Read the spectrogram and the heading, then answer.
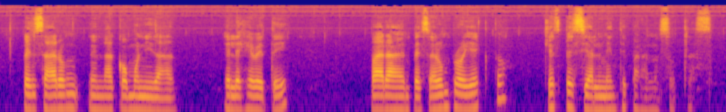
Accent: Guatemala; Soy de Guatemala. Tengo 26 años de edad.

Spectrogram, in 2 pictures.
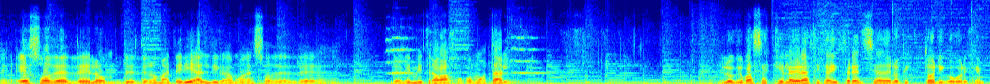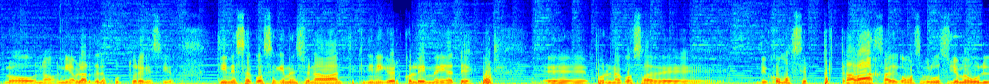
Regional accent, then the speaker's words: Concepción, Biobío, Chile; moved away; Sucede que yo me fui de Chile, me fui de Conce, volví después de 6 años, me reencontré con mis antiguos barrios

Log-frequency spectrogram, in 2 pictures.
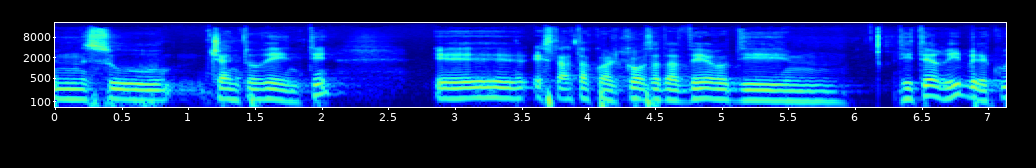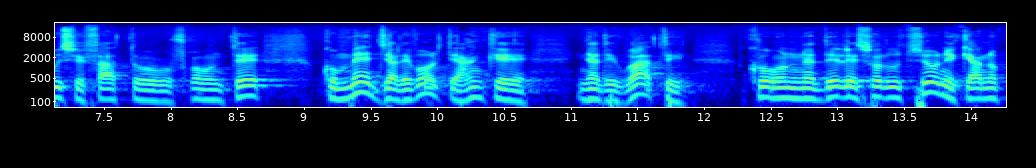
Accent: Arezzo, Tuscany, Italy; io sono originario di Arezzo

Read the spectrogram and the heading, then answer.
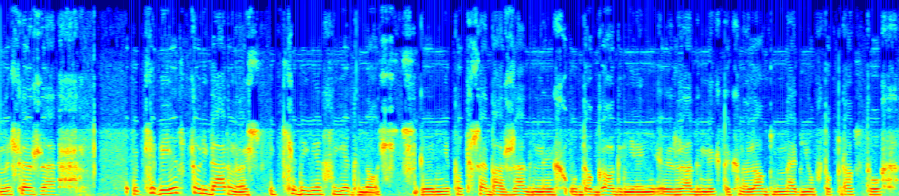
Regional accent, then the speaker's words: Łódź, Łódź Voivodeship, Poland; now in Lublin, Poland; Nie byłam też lubelanką wtedy, bo przyjechałam do Lublina z Łodzi 20 lat temu

